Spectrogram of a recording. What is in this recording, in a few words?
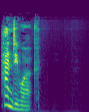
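"handiwork", British English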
